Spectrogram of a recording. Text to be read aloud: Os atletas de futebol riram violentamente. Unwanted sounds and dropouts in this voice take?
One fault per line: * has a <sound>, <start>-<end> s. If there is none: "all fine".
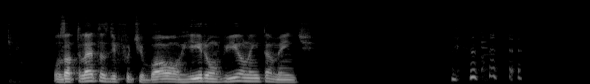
* has a laugh, 4.5-5.2 s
